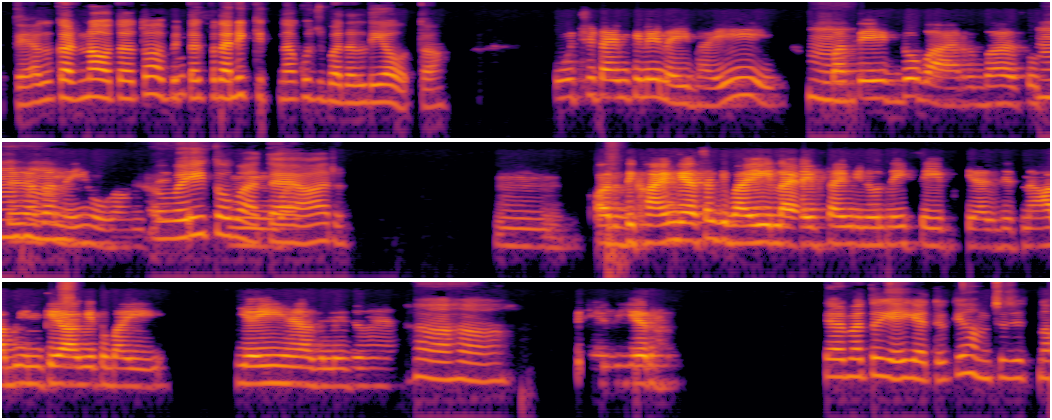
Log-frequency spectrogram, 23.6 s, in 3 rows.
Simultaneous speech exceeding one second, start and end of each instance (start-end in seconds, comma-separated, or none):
7.8-10.1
